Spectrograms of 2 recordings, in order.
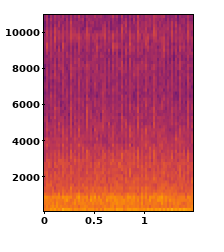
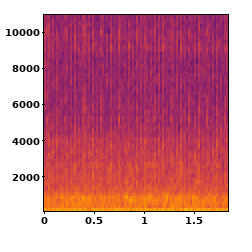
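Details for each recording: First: Farmall tractor (M/350/400/450 type) after an International carburetor rebuild, idle speed screw backed out from a too-high idle to a slower one: a steady, low, even idle with a smooth exhaust beat and no flutter. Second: Farmall tractor with a freshly rebuilt carburetor, idle mixture screw backed out: a low, uneven, fluttering idle that never settles. Rough running from the mis-set mixture screw.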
